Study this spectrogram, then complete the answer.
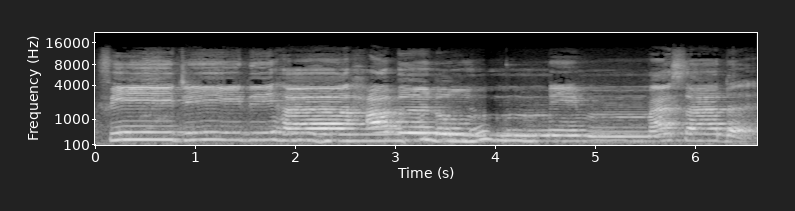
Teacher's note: গুণনা সহ ঈদগাম করে পড়তে হয় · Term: ঈদগামের গুণনা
